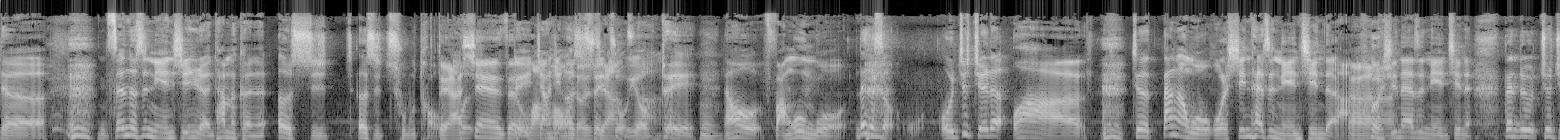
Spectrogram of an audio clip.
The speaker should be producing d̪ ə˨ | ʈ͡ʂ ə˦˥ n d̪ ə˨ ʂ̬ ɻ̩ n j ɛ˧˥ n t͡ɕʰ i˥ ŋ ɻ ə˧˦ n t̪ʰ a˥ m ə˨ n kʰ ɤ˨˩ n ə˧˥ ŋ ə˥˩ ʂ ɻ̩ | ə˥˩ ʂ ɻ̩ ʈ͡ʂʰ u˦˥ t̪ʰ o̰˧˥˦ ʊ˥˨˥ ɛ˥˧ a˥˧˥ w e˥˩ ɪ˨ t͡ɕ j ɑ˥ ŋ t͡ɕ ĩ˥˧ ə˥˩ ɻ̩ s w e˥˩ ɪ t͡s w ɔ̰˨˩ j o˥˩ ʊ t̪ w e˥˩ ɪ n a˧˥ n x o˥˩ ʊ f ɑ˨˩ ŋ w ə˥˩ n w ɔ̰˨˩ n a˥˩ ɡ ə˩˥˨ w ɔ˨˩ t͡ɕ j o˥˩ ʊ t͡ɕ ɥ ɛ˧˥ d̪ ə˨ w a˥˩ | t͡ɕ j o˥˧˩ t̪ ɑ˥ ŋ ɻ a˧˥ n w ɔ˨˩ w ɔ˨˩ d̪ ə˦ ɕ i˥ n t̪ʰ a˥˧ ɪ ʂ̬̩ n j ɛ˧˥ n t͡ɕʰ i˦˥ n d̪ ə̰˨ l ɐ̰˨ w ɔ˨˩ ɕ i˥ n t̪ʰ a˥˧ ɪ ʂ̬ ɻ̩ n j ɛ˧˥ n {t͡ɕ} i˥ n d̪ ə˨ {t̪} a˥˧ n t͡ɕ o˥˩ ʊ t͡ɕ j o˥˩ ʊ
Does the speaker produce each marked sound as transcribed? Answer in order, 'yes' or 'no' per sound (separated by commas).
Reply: no, yes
